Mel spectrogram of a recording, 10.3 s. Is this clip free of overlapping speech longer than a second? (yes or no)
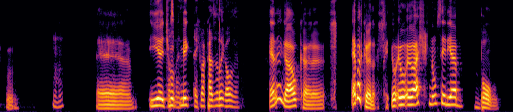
yes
